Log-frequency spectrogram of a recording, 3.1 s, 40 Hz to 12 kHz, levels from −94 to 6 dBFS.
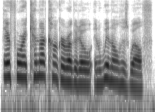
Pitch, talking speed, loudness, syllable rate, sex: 185 Hz, 195 wpm, -16 LUFS, 5.7 syllables/s, male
